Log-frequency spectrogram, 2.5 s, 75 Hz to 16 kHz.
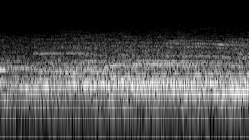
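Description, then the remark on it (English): A large crowd at the Cubs Convention boos the Marquee Network in a steady, dense roar that holds at an even, fairly loud level for a couple of seconds, with no single voice standing out. “You guys won't, you won't be booing about the Marquee Network in 1 year.”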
